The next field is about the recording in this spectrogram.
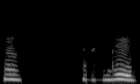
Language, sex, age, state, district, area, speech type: Hindi, female, 30-45, Bihar, Begusarai, rural, conversation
